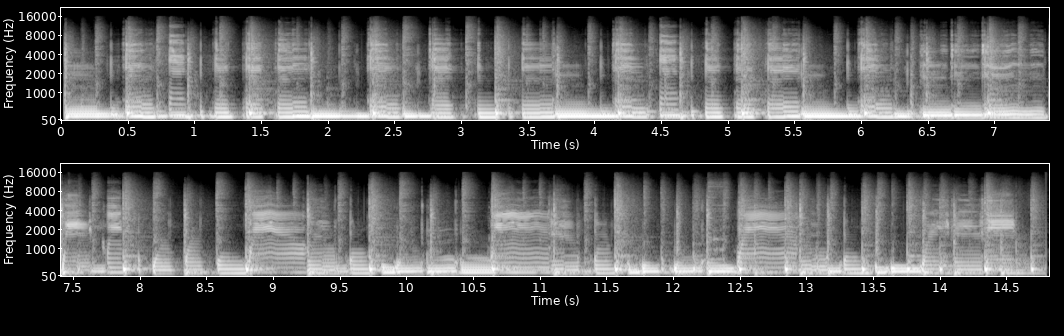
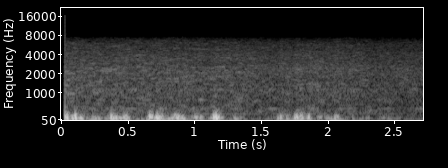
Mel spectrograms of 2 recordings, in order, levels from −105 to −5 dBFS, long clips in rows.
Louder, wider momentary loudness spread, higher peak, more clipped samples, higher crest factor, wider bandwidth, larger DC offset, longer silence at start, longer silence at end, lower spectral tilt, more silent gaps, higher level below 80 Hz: first, -12 LUFS vs -37 LUFS; second, 11 LU vs 15 LU; first, 0 dBFS vs -16 dBFS; neither; second, 12 dB vs 20 dB; first, 11 kHz vs 7 kHz; neither; about the same, 0 s vs 0 s; second, 0 s vs 0.25 s; second, -7 dB/octave vs -8.5 dB/octave; neither; about the same, -48 dBFS vs -44 dBFS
